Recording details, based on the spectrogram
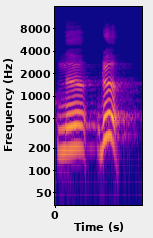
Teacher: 혀 끝과 윗 잇몸 사이에서 나는 소리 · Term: 잇몸 소리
